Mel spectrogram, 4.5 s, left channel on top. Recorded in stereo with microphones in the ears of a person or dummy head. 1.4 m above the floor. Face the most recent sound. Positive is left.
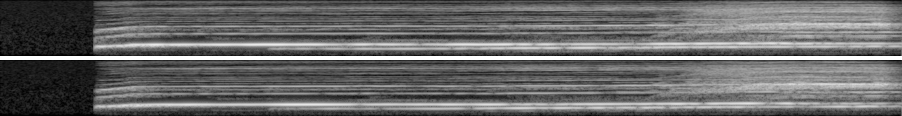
turn(degrees=85)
